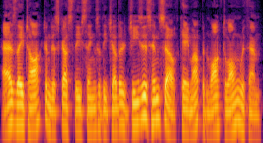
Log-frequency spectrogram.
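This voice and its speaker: A man narrating a Bible reading in a measured, solemn way with deliberate phrasing. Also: low voice. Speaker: scripture reader.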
